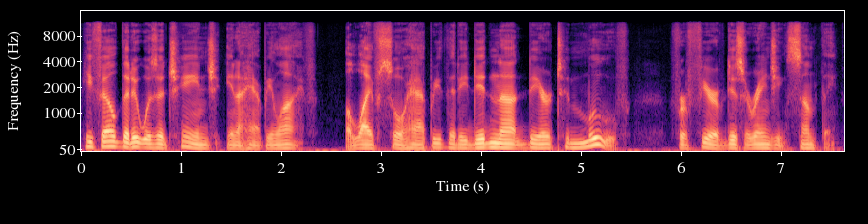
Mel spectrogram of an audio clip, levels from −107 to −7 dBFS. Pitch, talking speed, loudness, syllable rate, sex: 95 Hz, 210 wpm, -20 LUFS, 5.1 syllables/s, male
